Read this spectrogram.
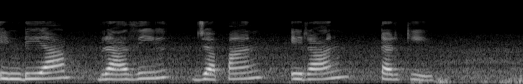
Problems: constant background noise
